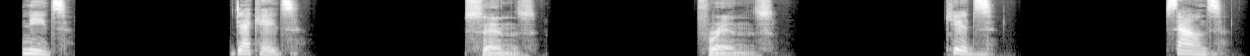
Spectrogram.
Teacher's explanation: Make sure that you pronounce both the D and the Z sound in the following words. The S is pronounced like a Z sound because it's followed by a D, which is a voiced consonant. · The S is pronounced like a Z sound because it's followed by a D, which is a voiced consonant. The D will need to be pronounced softly in order to ensure a smooth transition to the Z. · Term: Words with DS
